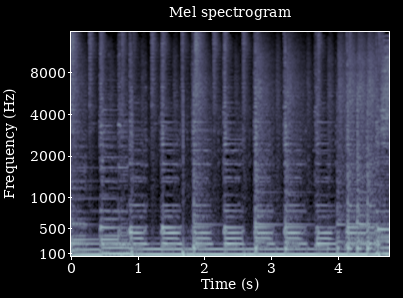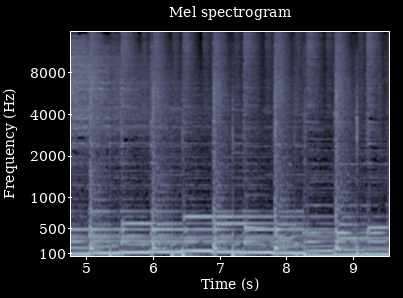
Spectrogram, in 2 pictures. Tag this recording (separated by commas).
Music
